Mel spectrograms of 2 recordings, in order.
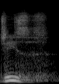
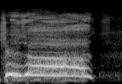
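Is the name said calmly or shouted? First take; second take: calmly; shouted. First: The name is said calmly and softly. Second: The name is shouted loudly and urgently.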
